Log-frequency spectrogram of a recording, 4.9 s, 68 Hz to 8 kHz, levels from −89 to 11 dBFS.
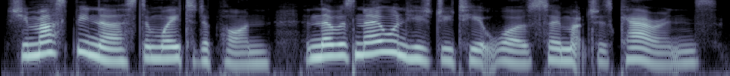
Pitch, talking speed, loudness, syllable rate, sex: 205 Hz, 245 wpm, -19 LUFS, 6.2 syllables/s, female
